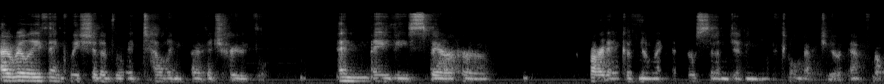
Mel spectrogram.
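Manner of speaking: secretive, whispered delivery. Speaking in character so that Cora does not hear: whispering.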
